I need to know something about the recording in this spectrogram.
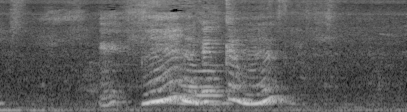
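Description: A small child whines and cries out loudly.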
